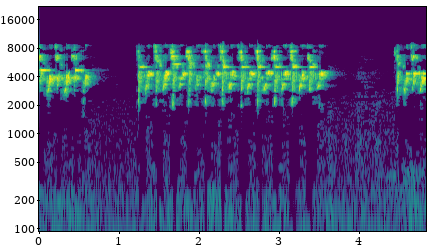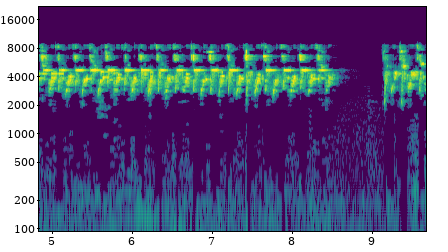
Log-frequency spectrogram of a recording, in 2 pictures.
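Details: Yellow mutation European goldfinch giving a strong, beautiful song: two long bursts of rapid, tinkling, twittered notes, high and bright, separated by short silences.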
